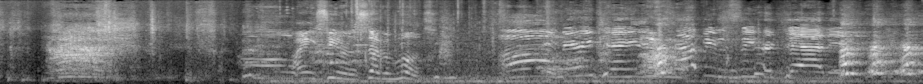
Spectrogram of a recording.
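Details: Dog overexcited and hard to control while meeting its owner, who is returning home from abroad. Several bursts of high, wavering whines and yelps overlap excited human voices, with soft music underneath.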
